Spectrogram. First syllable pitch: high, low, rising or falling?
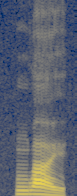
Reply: falling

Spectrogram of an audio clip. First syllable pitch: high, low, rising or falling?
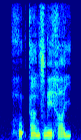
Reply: low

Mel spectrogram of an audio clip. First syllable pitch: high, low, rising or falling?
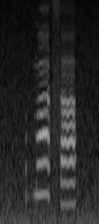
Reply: high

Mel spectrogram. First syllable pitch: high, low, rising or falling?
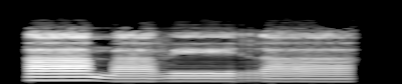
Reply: high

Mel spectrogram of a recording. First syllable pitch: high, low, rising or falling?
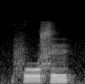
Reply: low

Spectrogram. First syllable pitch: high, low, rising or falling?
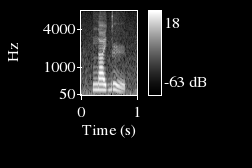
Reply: high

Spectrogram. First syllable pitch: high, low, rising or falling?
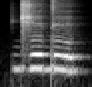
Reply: low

